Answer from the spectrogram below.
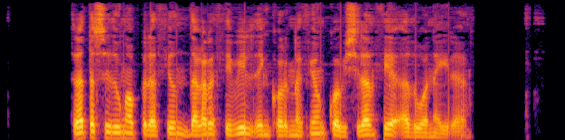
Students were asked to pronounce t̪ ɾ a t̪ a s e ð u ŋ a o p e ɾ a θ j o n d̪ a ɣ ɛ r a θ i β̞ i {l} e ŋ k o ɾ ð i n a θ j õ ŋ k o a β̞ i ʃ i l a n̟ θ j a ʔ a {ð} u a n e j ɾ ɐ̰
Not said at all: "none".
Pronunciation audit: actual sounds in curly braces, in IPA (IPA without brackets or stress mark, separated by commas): l, ð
